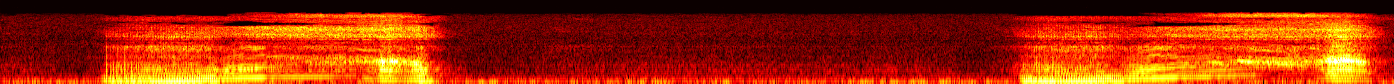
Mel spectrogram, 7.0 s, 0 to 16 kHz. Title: 🐽 本日のイビキ / Snoring Sleep Sound 2025/05/07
